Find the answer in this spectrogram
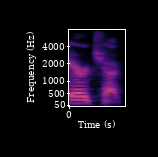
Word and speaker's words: Erchuk: How do you pronounce that? Erchuk. It's Ukrainian.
